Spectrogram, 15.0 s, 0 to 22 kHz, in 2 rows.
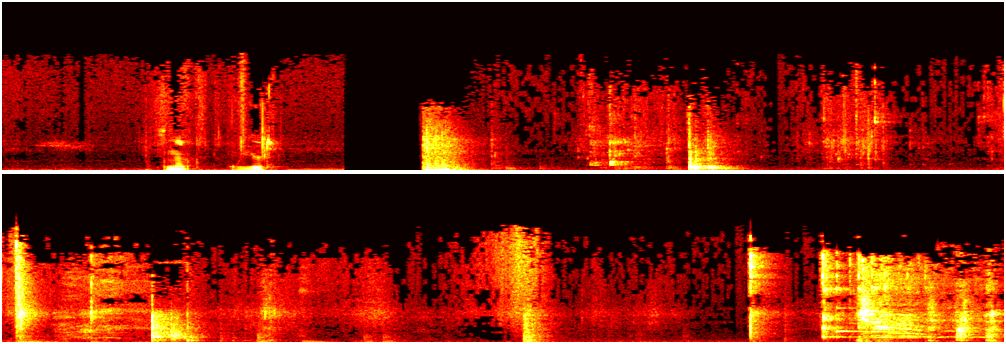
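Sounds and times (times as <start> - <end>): liquid splashing: 4.1 - 8.0.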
